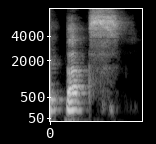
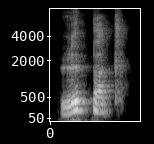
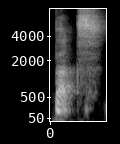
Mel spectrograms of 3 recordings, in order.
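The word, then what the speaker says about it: PACS: Le mariage, le divorce, le PAC, excusez-moi, le PAX, se pronuncia la S, le PAX, la dissolution, l'union libre, la separación.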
